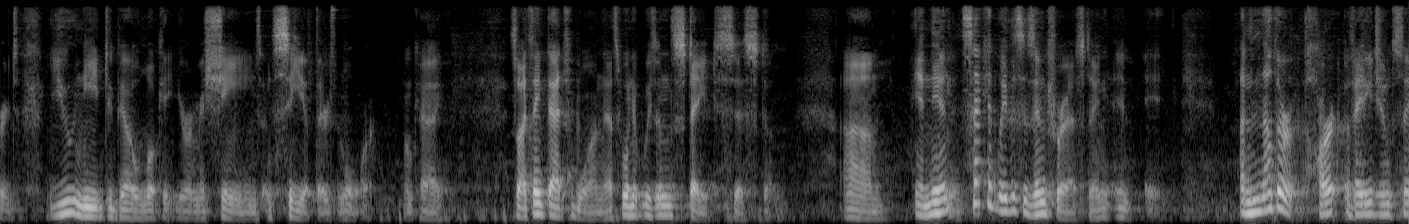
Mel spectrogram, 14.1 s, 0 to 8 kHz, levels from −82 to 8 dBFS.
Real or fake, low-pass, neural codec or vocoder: fake; 7.2 kHz; codec, 16 kHz in and 24 kHz out, 1.1 kbps, FireRedTTS-2 codec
